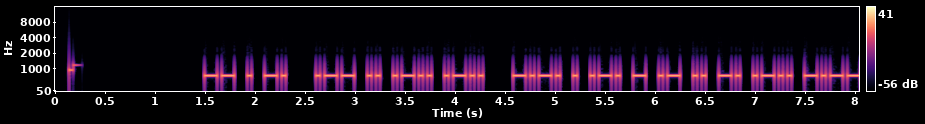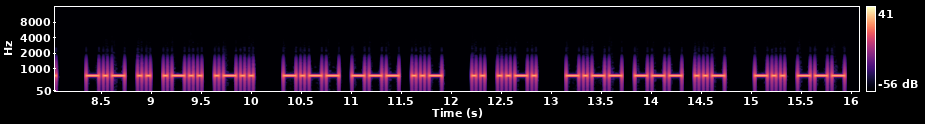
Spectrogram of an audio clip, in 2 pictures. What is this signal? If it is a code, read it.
Morse code, heard as a keyed tone, about 28 wpm, 700 Hz. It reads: MEN WILL CERTAINLY KILL YOU IF YOU DO
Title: Sentences from Top 1500 Words 28wpm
